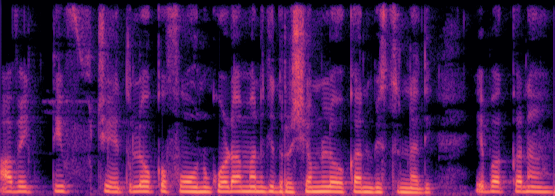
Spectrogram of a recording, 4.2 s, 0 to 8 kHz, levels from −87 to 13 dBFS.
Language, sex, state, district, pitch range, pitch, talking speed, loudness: Telugu, female, Andhra Pradesh, Krishna, 185-200 Hz, 195 Hz, 185 wpm, -14 LUFS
